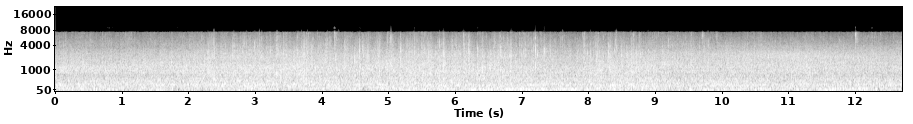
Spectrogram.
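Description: Recorded rain falling steadily: an even hiss with many small drop ticks scattered through it. It serves as the masking track under which subliminal affirmations are embedded.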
